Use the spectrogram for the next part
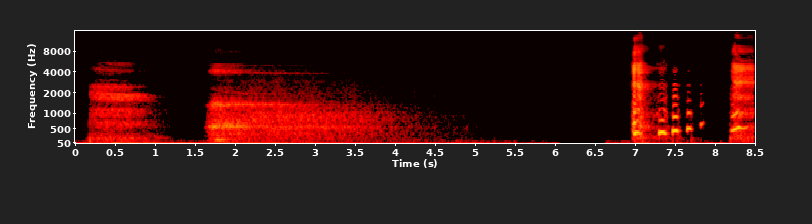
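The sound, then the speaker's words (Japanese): Two soft, warm breaths are exhaled with no talking, the second long and slowly trailing off, breathed onto the listener's nipples in an erotic roleplay. After a pause, a quick burst of sharp, wet clicking mouth sounds follows. “JK の温かい吐息で乳首蒸れるのたまんないでしょ。”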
